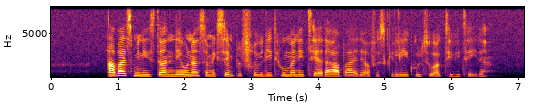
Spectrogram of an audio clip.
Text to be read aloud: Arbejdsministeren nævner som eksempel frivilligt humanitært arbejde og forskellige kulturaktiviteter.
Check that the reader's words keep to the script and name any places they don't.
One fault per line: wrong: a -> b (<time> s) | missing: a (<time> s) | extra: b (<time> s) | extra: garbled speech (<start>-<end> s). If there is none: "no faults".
no faults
